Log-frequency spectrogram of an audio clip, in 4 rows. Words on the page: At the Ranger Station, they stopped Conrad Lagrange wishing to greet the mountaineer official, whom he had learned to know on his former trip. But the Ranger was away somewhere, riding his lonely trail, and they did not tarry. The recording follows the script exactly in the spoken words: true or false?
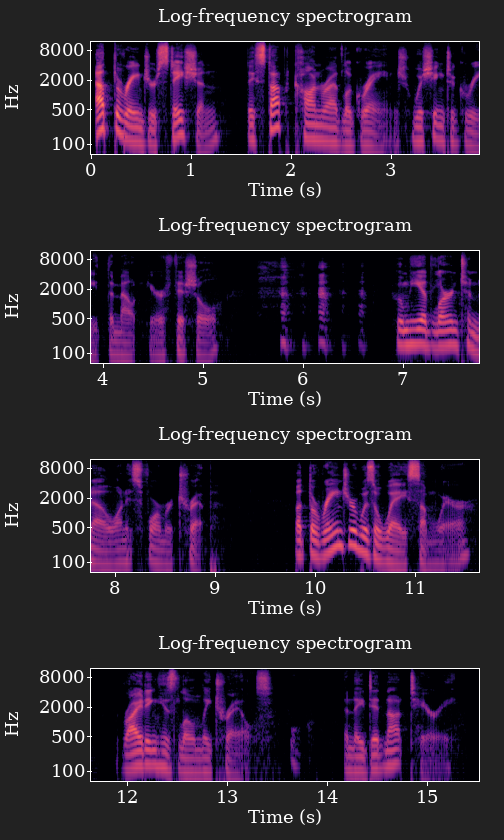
false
